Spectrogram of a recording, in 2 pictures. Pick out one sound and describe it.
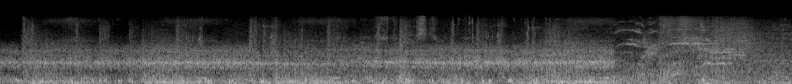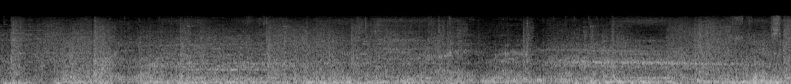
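Swords clash and clang in a busy fight.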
